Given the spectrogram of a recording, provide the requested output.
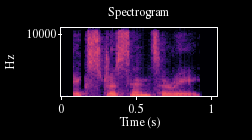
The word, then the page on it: extrasensory: Indian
